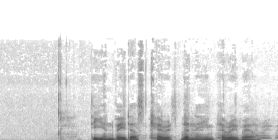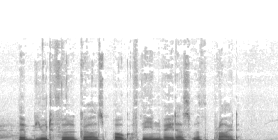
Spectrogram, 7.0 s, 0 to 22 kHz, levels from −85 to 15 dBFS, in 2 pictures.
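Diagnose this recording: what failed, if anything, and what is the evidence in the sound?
Feedback echo between two devices, in call processing: from 1.64 to 4.22 s speech returns roughly every 0.4 s, about 19 dB down, as discrete repeats rather than smeared room reverb.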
